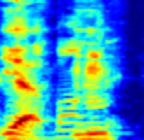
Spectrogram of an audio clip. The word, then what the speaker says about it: Labonte: Is that how you pronounce it? Right. Labonte on uh the DVD of that gural singing coach.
